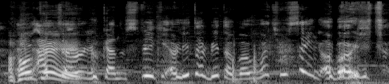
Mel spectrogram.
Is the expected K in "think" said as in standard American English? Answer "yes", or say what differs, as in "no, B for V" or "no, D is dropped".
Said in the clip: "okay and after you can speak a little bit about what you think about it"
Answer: no, K is dropped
